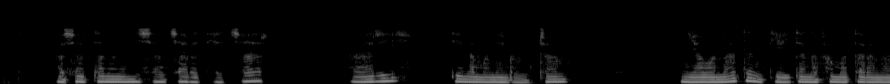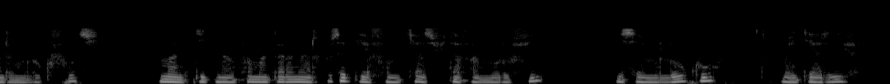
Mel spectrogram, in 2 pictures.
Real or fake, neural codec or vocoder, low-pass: real; none; 5.4 kHz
